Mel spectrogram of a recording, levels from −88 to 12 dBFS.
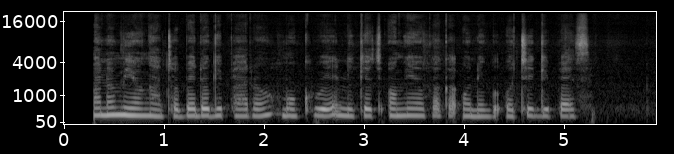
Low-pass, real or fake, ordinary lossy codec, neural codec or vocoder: none; fake; none; vocoder, 44.1 kHz, 128 mel bands, Pupu-Vocoder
